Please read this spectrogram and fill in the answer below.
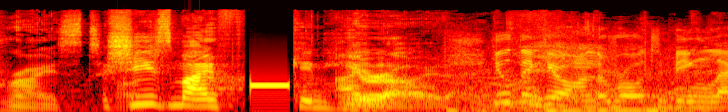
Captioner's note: beep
